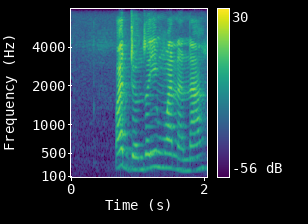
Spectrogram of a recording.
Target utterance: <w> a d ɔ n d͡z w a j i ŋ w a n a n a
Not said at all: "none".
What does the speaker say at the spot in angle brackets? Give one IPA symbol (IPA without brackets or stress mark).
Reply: w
